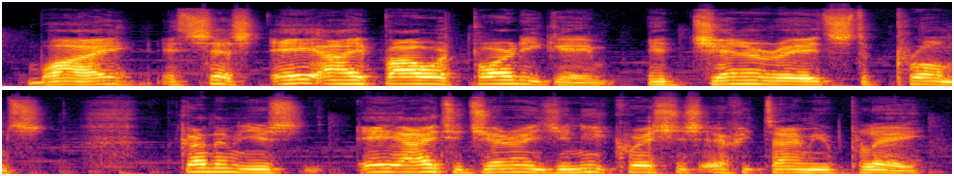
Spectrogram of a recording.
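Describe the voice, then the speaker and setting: A Dutch man in his forties with a Dutch accent, chatting casually and rambling on a livestream, with frequent restarts. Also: fairly high pitch. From Netherlands. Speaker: streamer.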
